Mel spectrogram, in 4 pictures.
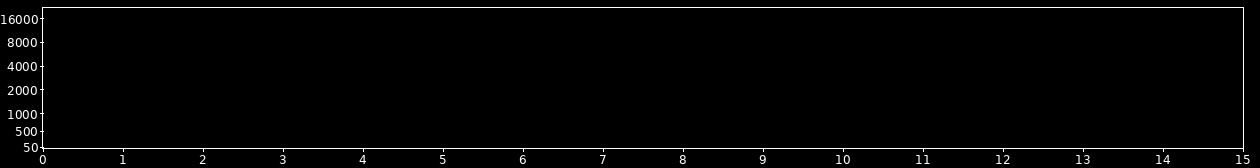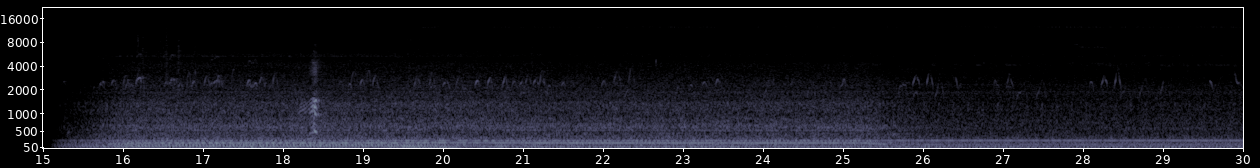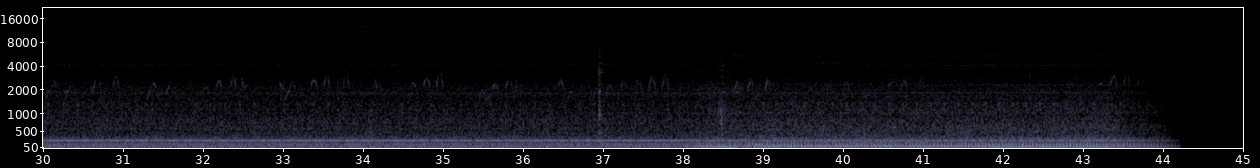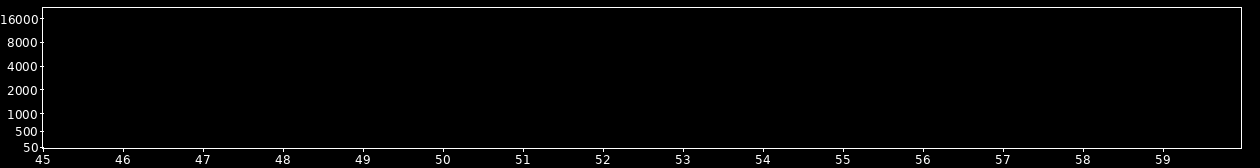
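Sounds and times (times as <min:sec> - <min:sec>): geese calling: 0:15.2 - 0:39.3
steady low hum: 0:15.2 - 0:44.2.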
